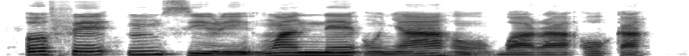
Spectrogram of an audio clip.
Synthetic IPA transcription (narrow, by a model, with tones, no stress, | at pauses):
o˦fe˦n̩˦si˨ɾi˨ŋʷa˦n̩˦ne˦o˨ɲa˨a˦ɦʊ˨ɡ͡ba˨ɾa˨ʔʊ˦ka˦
